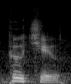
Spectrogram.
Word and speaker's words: Pouchou: We're still trying to figure out how to pronounce his name. It is Pouchou.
